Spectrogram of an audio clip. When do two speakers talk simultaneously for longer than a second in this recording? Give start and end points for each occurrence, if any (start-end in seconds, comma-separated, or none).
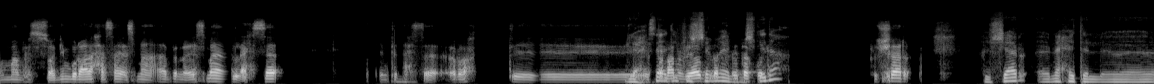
6.2-7.8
